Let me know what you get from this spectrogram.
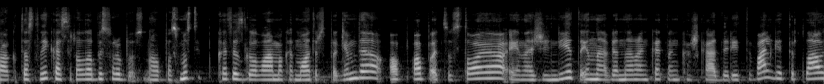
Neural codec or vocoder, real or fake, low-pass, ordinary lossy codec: none; real; 14.4 kHz; Opus, 24 kbps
